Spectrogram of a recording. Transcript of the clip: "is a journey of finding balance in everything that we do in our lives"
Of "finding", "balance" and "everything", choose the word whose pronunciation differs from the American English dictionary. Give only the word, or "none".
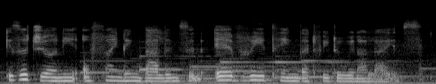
everything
